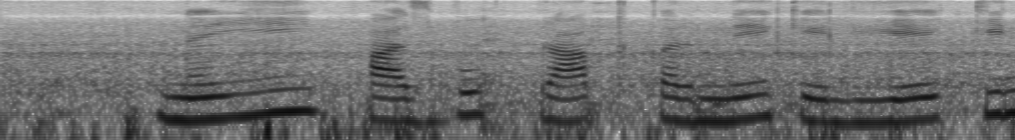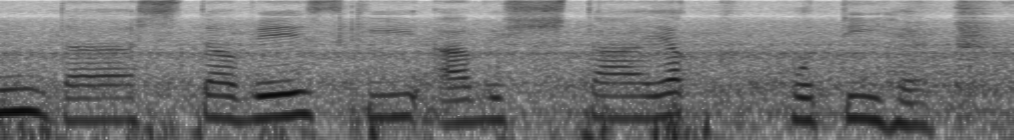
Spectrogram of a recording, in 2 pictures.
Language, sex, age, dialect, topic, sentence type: Hindi, female, 31-35, Marwari Dhudhari, banking, question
